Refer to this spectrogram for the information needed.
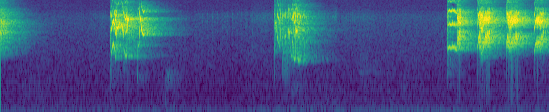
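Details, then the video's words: Lovebird uttering a few separated shrill squawky chirps, then a rapid run of five sharp, high, metallic notes at the end; quiet background between calls. "lovebird // burung cinta"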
